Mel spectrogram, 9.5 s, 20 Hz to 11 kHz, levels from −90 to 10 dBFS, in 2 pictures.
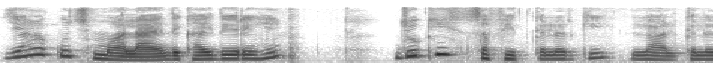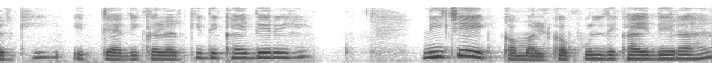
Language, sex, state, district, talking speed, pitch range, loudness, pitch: Hindi, female, Bihar, Darbhanga, 195 wpm, 155-225 Hz, -23 LUFS, 170 Hz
